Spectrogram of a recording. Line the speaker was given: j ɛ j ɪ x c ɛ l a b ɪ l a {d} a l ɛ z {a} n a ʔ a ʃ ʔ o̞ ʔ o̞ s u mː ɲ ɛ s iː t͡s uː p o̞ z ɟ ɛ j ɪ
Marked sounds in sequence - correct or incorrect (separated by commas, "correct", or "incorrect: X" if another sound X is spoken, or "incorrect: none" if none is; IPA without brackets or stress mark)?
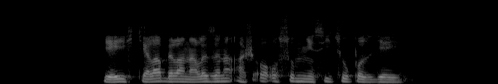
incorrect: n, incorrect: ɛ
